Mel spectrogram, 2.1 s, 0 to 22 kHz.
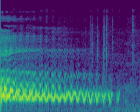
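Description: A man's loud, drawn-out yell that wavers rapidly and drops slightly in pitch, cutting off about 1.7 seconds in.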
